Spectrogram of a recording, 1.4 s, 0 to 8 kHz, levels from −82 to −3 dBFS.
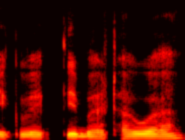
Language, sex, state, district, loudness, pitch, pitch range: Hindi, male, Bihar, Darbhanga, -33 LUFS, 120 Hz, 115-125 Hz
